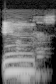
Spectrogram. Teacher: नून के ऊपर तशदीद है, थोड़ा हम ठहरते हुए अदा करेंगे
